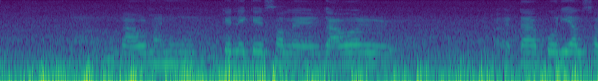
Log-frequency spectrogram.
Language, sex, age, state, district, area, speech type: Assamese, female, 30-45, Assam, Sonitpur, rural, spontaneous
